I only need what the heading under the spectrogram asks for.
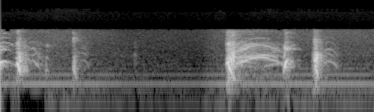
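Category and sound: human body sound, people coughing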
